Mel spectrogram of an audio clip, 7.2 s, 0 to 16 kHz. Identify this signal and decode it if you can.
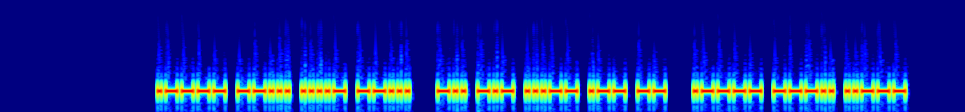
Morse code, heard as a keyed tone, about 39 wpm, 700 Hz. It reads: 1747 DK3WM 182
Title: Worked All Europe DX Contest - QTC Exchange - 40wpm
